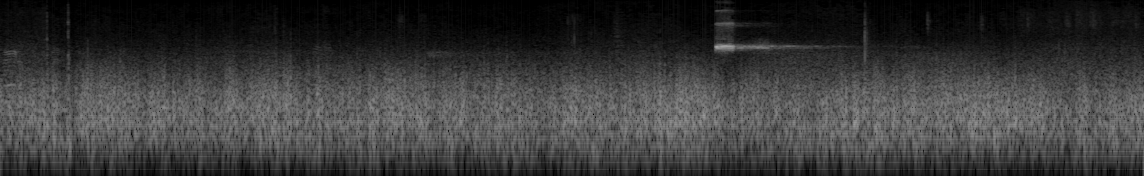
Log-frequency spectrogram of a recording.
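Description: Steady outdoor background noise at a football pitch, with one short, high referee's whistle blast about five seconds in.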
